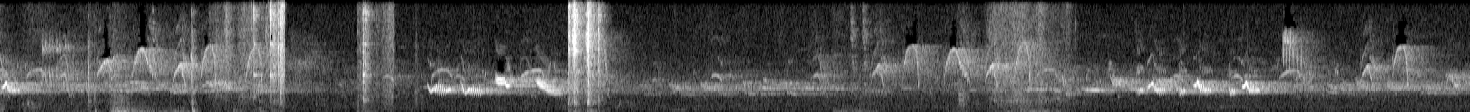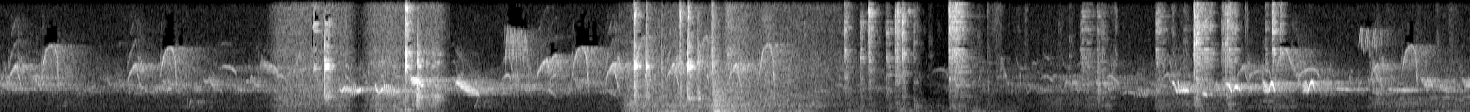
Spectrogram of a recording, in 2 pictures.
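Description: Small birds chirping in repeated quick runs, with occasional clinks and knocks of metal and wooden kitchen utensils being handled, the loudest clatter about two thirds of the way in.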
